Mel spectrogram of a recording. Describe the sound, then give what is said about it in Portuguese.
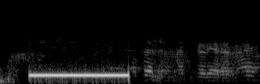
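A single steady telephone tone sounds for about a second while a call is placed. The line then cuts to voices talking. “Vou ligar pro Jair, velho.”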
